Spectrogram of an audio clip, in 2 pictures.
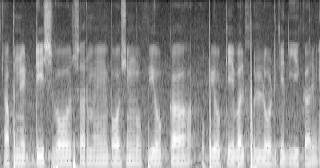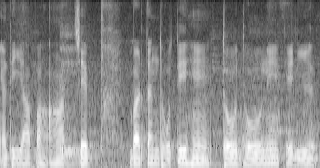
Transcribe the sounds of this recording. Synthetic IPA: ɐ̰pneɖɪsʋɔːɾsəɾmẽbɔːʃɪ̃ŋɡʊpjoːɡka | ʊpjoːɡ̚keːbəlpʰʊlːoːɾɖkeliekəɾḛ̃ʔɐ̰d̪ʱiaːpɦãse | bəɾt̪ənd̪ʱoːt̪eɦɛ̃t̪od̪ʱoːnekelie

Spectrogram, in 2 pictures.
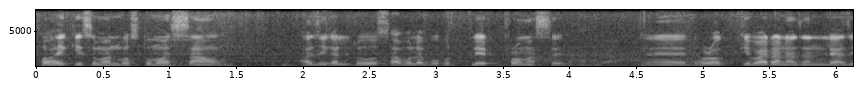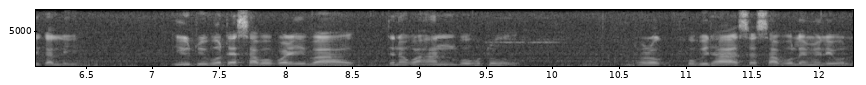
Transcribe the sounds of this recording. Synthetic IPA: hɔjkisumanbɔstumojsaʊ̃ | azikalitʊsabɔlɛboɦut̚plɛtpʰɔmasɛ | zɛnɛdʱɔɹɔkːibaɛtanazanilɛazikali | jutjubɔtɛsabɔpaɹibatɛnɛkwaanboɦutʊ | dʱɔɹɔkxobidʱaːsɛsabɔlɛmelibɔlɔ

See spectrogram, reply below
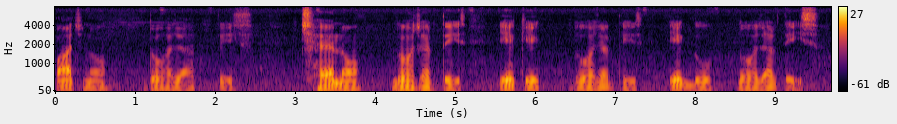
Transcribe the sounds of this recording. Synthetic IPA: pãːt͡ʃnɔː | d̪oːɦəd͡ʒaːɾ | t̪eis | t͡ʃʰɛːnɔː | d̪oːɦəd͡ʒaːɾt̪eis | eːkeːk̚ | d̪oːɦəd͡ʒaːɾt̪eis | eːk̚d̪oː | d̪oːɦəzaːɾt̪eḭs

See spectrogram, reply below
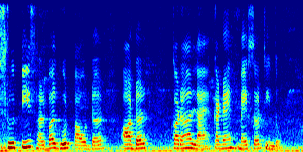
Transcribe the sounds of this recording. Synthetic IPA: sɾut̪isɦɐɾbəlɡʊɖ̚paʊɖəɾ | aːɾɖəɾ | kɐɽəɽ̃laːɪkɐɗẽmɛːsəɾt̪ʰĩːnd̪o̰ː

